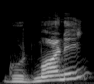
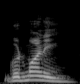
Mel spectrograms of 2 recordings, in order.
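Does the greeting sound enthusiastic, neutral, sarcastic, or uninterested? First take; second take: sarcastic; uninterested. First: The greeting sounds mocking and sarcastic. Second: The greeting sounds flat and uninterested. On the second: "it is uninterested"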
